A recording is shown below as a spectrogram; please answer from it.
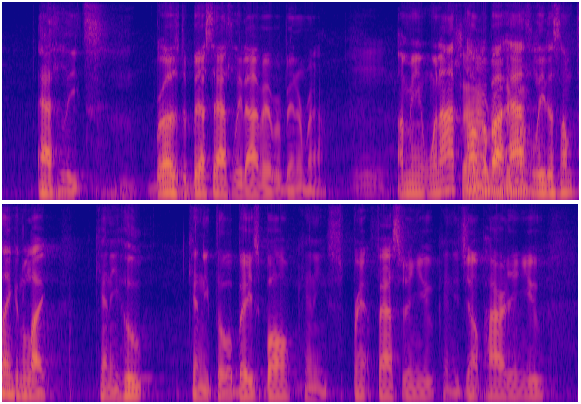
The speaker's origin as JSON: {"language": "English", "town": "Bell", "region": "Florida", "country": "United States", "said": "I'm from Bell, little old town, and I go to Gainesville. Gainesville's not much bigger than Bell, but it's a little bit bigger, and it's the first time I've been away from home"}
